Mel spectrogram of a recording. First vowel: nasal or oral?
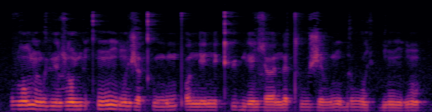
nasal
